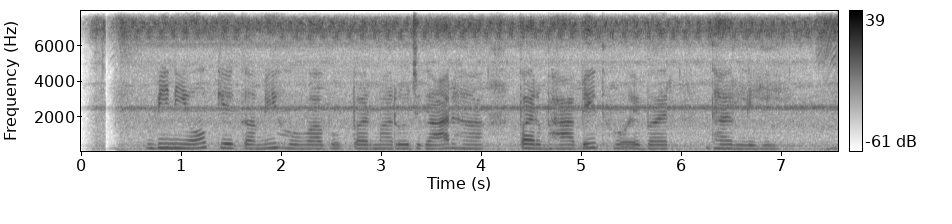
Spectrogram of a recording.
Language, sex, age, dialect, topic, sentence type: Chhattisgarhi, female, 25-30, Central, banking, statement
